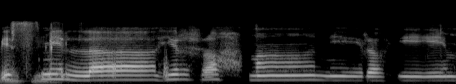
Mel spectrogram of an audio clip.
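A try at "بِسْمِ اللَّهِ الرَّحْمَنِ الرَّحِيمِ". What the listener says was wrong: Kurang tasdidnya, kurang nyamber. Bismillahirrahmanirrahim. Kurang nyamber. Samber.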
